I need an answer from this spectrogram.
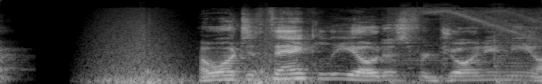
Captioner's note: graphic swooshing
